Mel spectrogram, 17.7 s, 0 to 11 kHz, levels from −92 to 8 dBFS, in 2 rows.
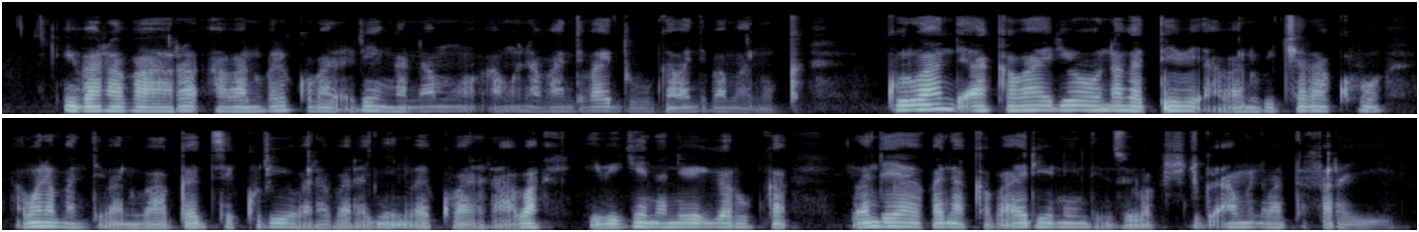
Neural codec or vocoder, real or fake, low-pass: none; real; 7.2 kHz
